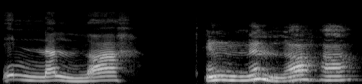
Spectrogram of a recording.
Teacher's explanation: इन्नल्लाह, लाम अल्लाह का जो होता है उनको मोटा उसको करते हैं। क्यों? क्योंकि जब ला अल्लाह के नाम से पहले जबर आ जाए किसी लफ्ज पर, हरफ पर, जा जेर आ जाए, तो फिर अल्लाह, सॉरी, जबर आ जाए, जा पेश आ जाए तो मोटा पड़ा जाएगा।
